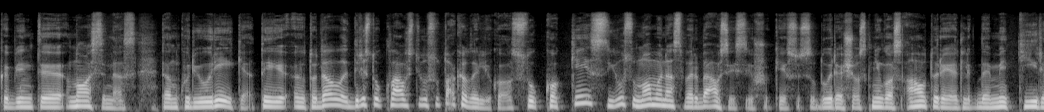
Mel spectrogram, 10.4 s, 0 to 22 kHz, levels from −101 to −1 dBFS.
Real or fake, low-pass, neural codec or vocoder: real; 14.4 kHz; none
